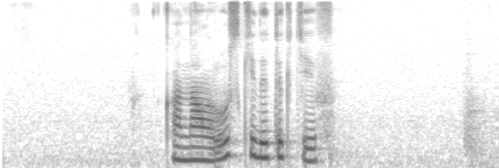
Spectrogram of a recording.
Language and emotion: Russian, neutral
